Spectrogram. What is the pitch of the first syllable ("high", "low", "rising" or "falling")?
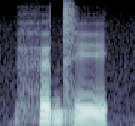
high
